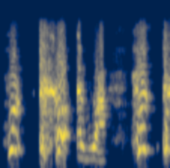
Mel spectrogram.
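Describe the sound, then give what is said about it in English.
Harsh, voiced coughs meant to release the throat come in a series of short, rough bursts separated by brief gaps. They are loud and close together, with no speech around them. “I'm going to cough some for releasing around the throat.”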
